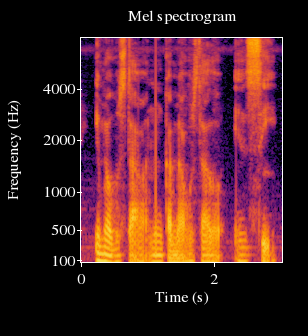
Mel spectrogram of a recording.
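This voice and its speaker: With music in the background, a man speaks at a very slow pace. His pitch is very deep and low. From Dominican Republic. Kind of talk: reflective podcast monologue.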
